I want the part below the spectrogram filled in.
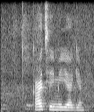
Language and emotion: Russian, neutral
